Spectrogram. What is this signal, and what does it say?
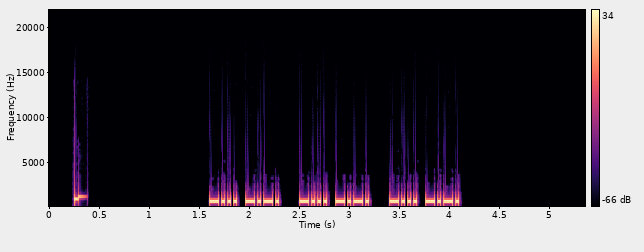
Morse code, heard as a keyed tone, about 40 wpm, 700 Hz. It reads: BC BC BC
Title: Canadian Provinces and Territories - Repeated 3x - 40wpm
